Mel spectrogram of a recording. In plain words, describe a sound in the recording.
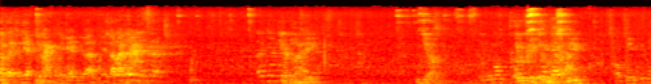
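Several people talk casually nearby.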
